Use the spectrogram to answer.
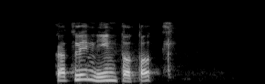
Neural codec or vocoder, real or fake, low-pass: vocoder, 44.1 kHz, 128 mel bands, Pupu-Vocoder; fake; 7.2 kHz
